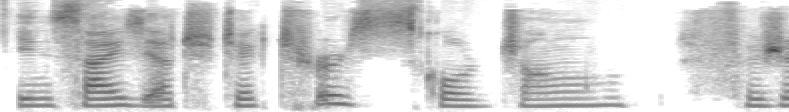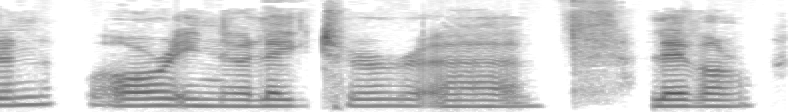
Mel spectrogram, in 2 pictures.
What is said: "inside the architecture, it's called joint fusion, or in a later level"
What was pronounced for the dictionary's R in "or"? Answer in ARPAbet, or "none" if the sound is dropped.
R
